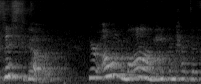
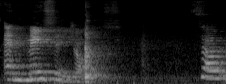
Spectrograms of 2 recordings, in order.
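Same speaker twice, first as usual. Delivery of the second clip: ordinary talk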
